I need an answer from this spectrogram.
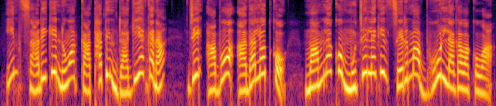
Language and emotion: Santali, angry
